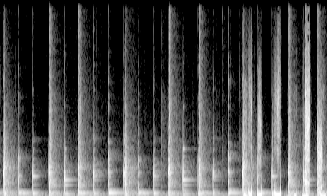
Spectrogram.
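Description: A rhythm track of fast, even hi-hat-like ticks over a low held tone. About three seconds in, vinyl drum scratching comes in over it: kick-drum and snare samples scratched back and forth on a turntable, with heavy low thumps.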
